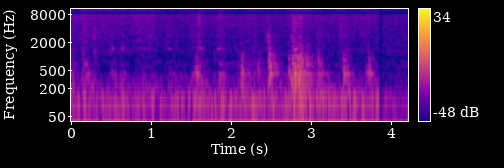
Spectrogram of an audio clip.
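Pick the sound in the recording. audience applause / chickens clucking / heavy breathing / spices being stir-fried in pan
spices being stir-fried in pan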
